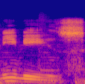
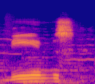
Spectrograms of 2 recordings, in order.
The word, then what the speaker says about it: meme: to make him smile are these silly internet mimes and gifs I just want to be able to make him smile too first lesson it's pronounced memes and GF with the hard G here for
